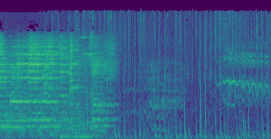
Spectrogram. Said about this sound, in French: il y avait des chevaux partout. Un cavalier qui surgit lors de la nuit court vers l'aventure au galop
